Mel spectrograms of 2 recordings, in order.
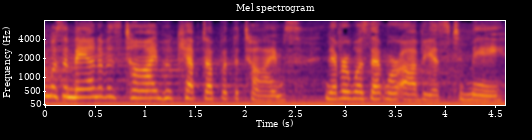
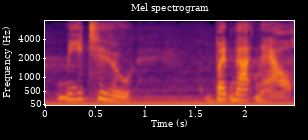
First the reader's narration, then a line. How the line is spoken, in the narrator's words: he whispered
